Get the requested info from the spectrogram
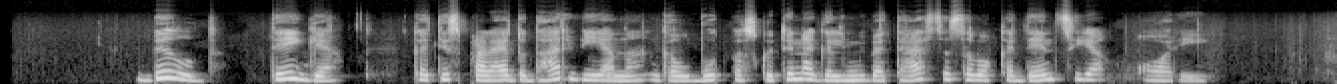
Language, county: Lithuanian, Vilnius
